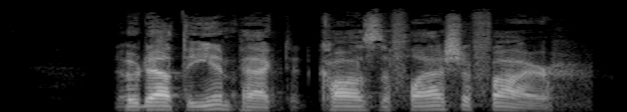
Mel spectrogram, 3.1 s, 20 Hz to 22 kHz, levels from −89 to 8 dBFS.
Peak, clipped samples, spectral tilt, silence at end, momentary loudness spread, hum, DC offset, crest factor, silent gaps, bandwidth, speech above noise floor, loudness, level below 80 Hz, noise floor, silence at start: -10 dBFS; under 0.1%; -2 dB/octave; 0.3 s; 10 LU; none; under 0.1%; 22 dB; none; 15.5 kHz; 50 dB; -29 LUFS; -80 dBFS; -79 dBFS; 0.6 s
